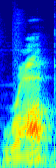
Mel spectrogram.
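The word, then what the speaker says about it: wrap: poner acá, por ejemplo, rap, se me ocurre. Aquí te voy a dar una pequeña regla de pronunciación. Y es que la W es muda en el inglés antes de una letra R, ¿no?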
